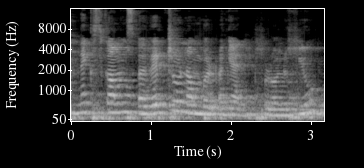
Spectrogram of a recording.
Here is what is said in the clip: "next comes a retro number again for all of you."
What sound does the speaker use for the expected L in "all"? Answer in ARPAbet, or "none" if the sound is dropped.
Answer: N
